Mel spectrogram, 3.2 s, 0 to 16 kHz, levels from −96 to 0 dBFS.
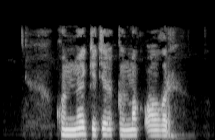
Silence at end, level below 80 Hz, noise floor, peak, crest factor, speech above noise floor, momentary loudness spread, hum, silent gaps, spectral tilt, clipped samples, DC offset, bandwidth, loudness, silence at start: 0.6 s; -56 dBFS; -64 dBFS; -2 dBFS; 18 dB; 47 dB; 7 LU; none; none; -6.5 dB/octave; under 0.1%; under 0.1%; 7.8 kHz; -18 LUFS; 0.9 s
